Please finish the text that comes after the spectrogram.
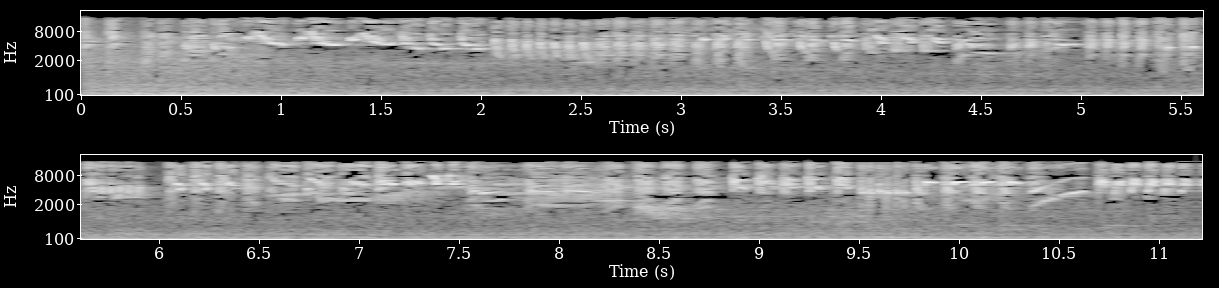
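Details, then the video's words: Actively singing Black-headed siskin, kept as a collection bird and used as a tutor song for training other birds. It pours out an unbroken stream of high, scratchy twitters, buzzy trills and sharp chirps for over ten seconds. "BlackHoded Siskin gacor"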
